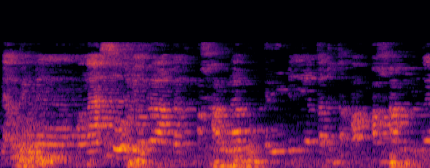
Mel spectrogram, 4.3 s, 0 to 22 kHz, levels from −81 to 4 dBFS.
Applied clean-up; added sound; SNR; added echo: classical method WPE with log-MMSE.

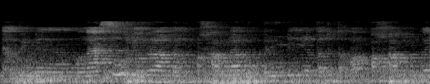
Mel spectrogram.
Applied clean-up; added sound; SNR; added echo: none; Thunder; -3 dB; reverberation time 1.0 s.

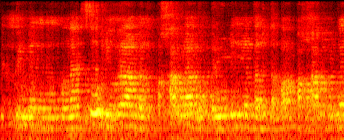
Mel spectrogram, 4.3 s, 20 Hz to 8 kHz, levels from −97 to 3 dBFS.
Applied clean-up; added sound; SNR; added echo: neural separator model SepFormer DNS4.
